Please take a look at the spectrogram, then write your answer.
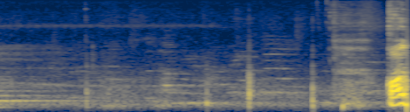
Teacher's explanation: قود میں قوف کو پر پڑھیں گے، دال میں قلقلہ کریں گے۔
